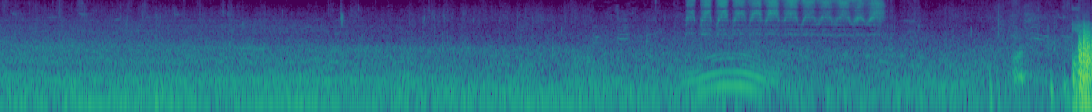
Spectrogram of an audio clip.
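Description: Young cattle moving through a grass pasture over a steady low background. About seven seconds in, one animal moos once: a short call that rises and falls in pitch.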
